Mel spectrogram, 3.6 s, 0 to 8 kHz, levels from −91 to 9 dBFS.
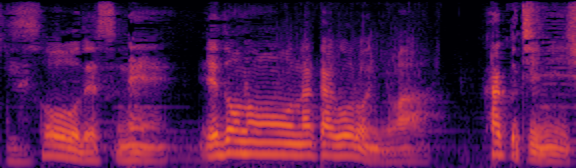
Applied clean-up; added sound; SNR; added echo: neural separator model SepFormer DNS4.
